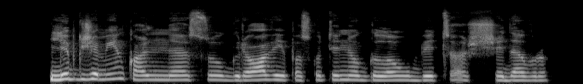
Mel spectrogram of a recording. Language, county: Lithuanian, Vilnius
